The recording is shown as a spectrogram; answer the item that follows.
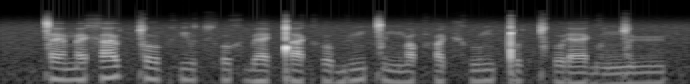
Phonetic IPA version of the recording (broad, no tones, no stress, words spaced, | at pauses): ǀæmæxau̯ ǀokʰiu̯t͡sʰox bæǃakʰo bʉŋǀiŋmu qʰʉt͡ʃʰuŋǃu ǀʰoɾæɡo ŋ͡ǀʉ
